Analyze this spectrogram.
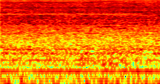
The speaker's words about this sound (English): The dryer.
